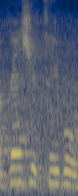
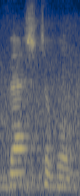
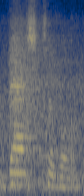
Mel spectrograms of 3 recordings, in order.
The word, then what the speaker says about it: vegetable: các bạn đọc là vegetable từ này gồm có bốn âm tiết trên thực tế thì từ này chỉ có ba âm tiết thôi và người ta đọc là vegetable vegetable với một cái chữ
